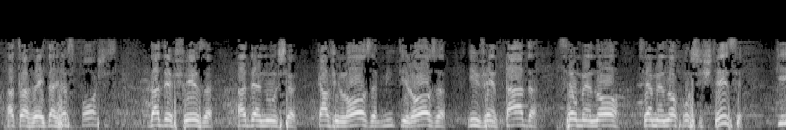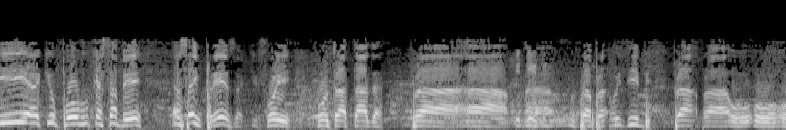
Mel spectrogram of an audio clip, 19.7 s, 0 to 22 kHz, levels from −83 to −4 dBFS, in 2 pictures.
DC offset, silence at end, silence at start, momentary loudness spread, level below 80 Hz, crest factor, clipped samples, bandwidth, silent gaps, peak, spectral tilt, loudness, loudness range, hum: under 0.1%; 0 s; 0 s; 9 LU; -46 dBFS; 12 dB; under 0.1%; 6.6 kHz; none; -8 dBFS; -4.5 dB/octave; -20 LUFS; 2 LU; none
